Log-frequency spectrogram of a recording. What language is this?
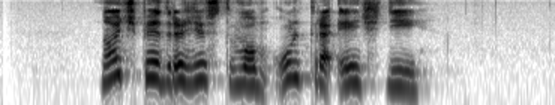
Russian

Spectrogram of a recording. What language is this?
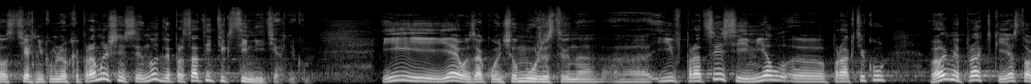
Russian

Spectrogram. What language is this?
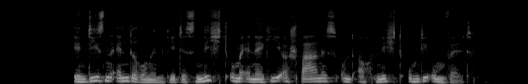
German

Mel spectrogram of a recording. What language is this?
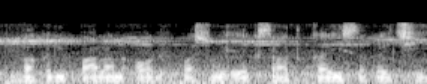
Maithili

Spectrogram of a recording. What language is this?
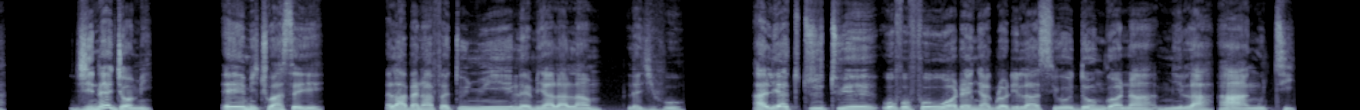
Ewe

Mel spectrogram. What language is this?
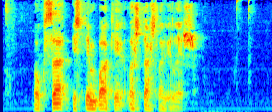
Mari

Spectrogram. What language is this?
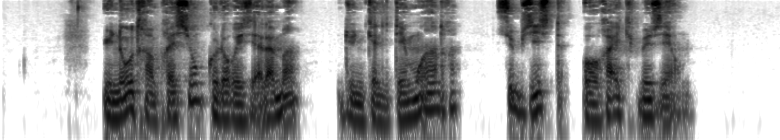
French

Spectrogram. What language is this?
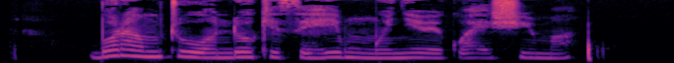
Swahili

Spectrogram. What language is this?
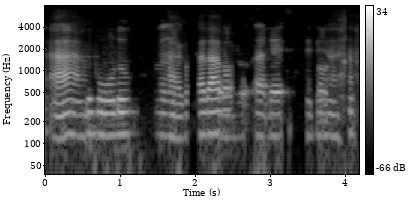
Malayalam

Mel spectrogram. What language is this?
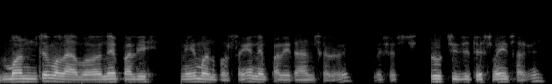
Nepali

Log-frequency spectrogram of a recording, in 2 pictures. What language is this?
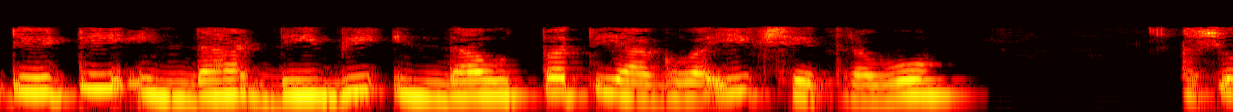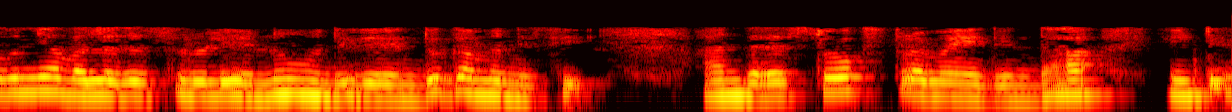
Kannada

